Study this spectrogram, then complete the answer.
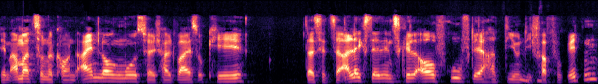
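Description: This man has an unremarkable speaking voice. He keeps a moderate pace with ordinary pitch variation. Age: 20s. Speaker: software developer. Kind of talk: interview.

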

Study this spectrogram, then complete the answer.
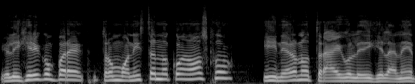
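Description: At a fairly quick pace, a man speaks in a high pitch with lively intonation. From Chihuahua, northern Mexico. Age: 30s. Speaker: musician. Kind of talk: casual chat.

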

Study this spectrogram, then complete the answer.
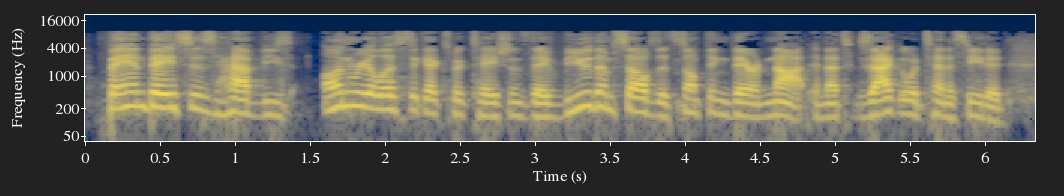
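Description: Talking very fast with hardly any pauses, a man uses an animated tone, recorded in a dry, close sound with no echo. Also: fairly high pitch for a man, lively intonation. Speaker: sports podcast co-host. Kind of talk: casual chat.

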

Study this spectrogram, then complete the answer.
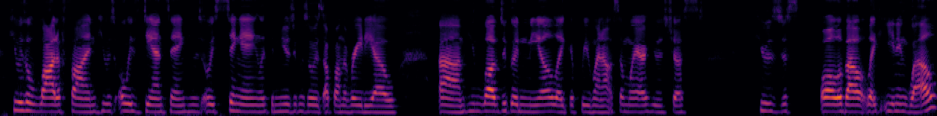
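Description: A woman's fairly low, bright and sharp voice in flat, monotone intonation at a fairly quick pace, on a very clean recording with a silent background. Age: 30s. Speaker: special education teacher. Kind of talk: interview about her father's unsolved murder.

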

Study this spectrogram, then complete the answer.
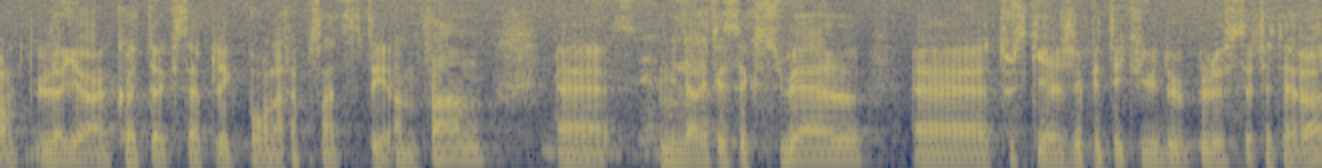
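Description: A man's medium-pitched voice at a moderate pace with fairly even intonation, against noticeable background noise. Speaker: youth parliament organizer. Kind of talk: interview.

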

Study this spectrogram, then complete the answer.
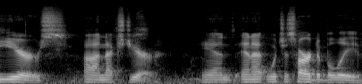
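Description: A man's bright, sharp voice at medium pitch. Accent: Midwestern American. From Northeast Indiana. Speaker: business executive. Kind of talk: interview.

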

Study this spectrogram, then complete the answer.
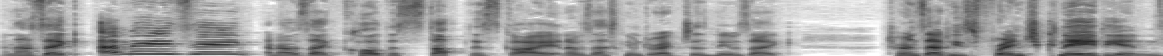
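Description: In a very clean recording with a silent background, a woman with an Irish accent speaks at a very fast pace in a high pitch with lively intonation. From Ireland, Waterford. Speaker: food blogger and writer. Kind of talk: casual chat.

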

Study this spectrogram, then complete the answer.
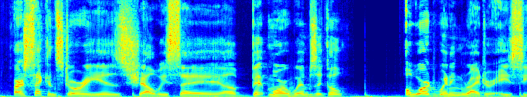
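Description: Music plays behind a man talking at a moderate pace. His pitch swings very widely. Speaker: podcast host. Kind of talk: scripted introduction. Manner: warm, upbeat, lightly humorous.

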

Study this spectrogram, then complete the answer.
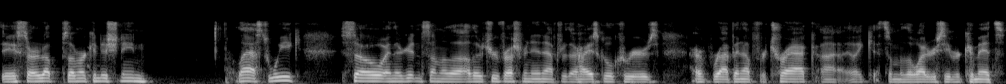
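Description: A fairly high-pitched man with a Wisconsin accent at a moderate pace. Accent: Upper Midwest (Wisconsin). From Milwaukee, Wisconsin. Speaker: college football writer. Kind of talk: casual sports chat.

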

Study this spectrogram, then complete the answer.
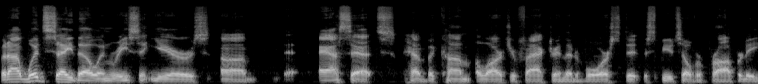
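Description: A speaker talks with a Southern US accent at a moderate pace. The sound is dry and close with no echo. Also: man. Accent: Southern twang. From US South, southeastern Kentucky. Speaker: divorce lawyer. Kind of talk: interview. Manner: halting, repeats words.

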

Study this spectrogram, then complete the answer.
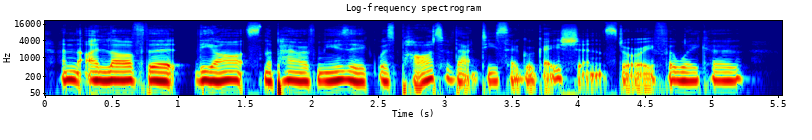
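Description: With a British accent, a woman with a very deep, low pitch and a dark, mellow tone speaks at a fairly quick pace with hardly any pauses, in a very clean recording with a silent background. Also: fairly even intonation, dry, close sound with no echo. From United Kingdom. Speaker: arts organization executive. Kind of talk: casual interview.

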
